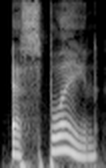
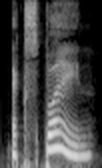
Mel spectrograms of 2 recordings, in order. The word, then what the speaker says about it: explain: x is pronouned pronounced be careful in words like explain to include the k sound sometimes students pronounce it like esplain but that's not correct it should be expain explain the other way to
